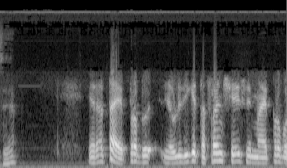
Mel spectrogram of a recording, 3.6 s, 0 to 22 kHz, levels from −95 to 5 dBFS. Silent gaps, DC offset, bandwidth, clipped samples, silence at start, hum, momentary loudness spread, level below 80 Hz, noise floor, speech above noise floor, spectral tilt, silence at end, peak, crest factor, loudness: none; under 0.1%; 17 kHz; under 0.1%; 0 s; none; 10 LU; -44 dBFS; -41 dBFS; 26 dB; -7.5 dB/octave; 0 s; 0 dBFS; 16 dB; -15 LUFS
